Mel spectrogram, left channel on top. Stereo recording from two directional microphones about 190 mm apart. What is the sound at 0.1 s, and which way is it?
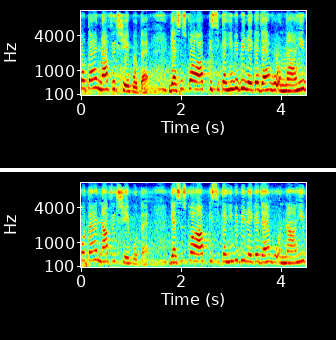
A woman's voice, 15° left (ahead or behind).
